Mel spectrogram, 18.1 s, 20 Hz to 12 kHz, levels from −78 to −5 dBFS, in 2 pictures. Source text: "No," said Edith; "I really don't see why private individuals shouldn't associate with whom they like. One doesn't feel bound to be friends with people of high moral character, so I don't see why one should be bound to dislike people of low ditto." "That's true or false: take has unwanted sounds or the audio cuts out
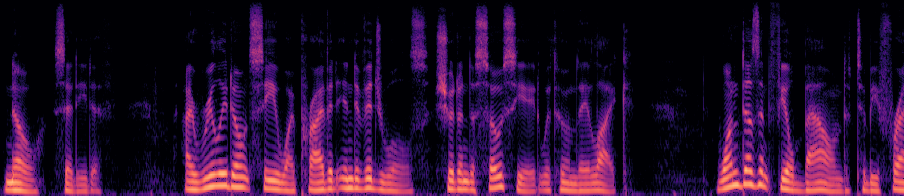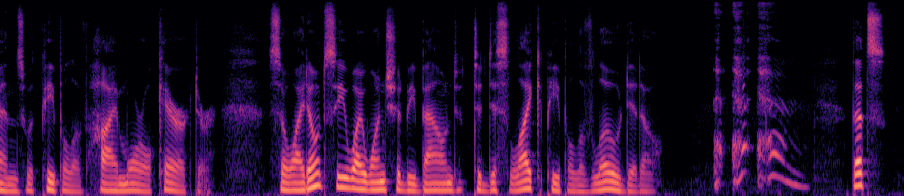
true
